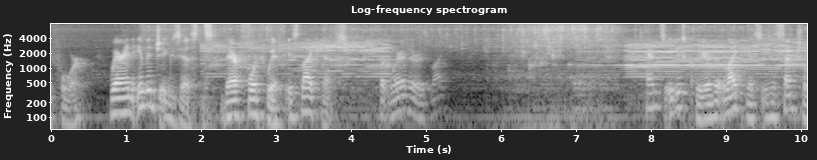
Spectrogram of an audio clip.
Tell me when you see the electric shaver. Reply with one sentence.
The electric shaver can be heard from 1.9 to 4.5 s and from 7.0 to 10.0 s.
